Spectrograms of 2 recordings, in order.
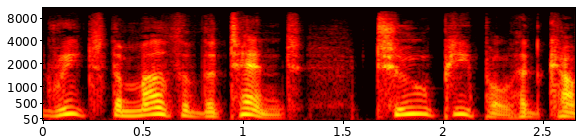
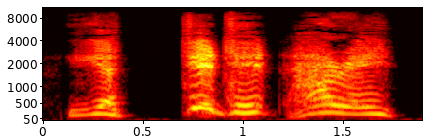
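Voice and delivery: hoarse; 8 semitones higher than usual. A narrator's reading. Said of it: "said Hagrid hoarsely".

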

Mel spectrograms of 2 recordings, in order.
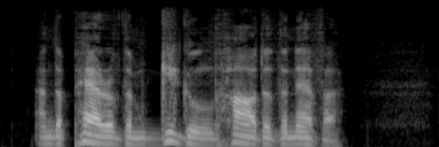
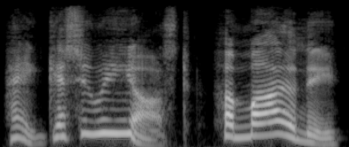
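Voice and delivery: excited; 8 semitones higher, 5 dB louder than usual. A narrator's reading. Ron gossiping, laughing.

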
